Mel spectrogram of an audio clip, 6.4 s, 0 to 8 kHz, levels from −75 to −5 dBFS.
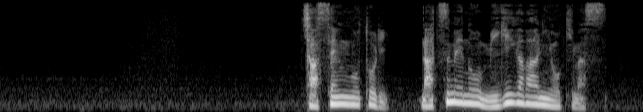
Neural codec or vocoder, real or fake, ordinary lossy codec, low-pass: none; real; none; 7.2 kHz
